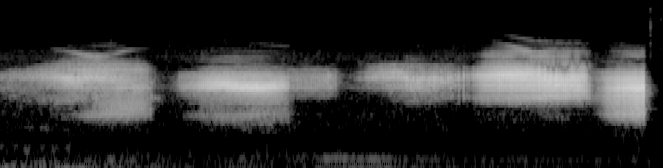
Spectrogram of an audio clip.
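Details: Speaker playback of a pickerel frog, whose low call sounds like someone rubbing the teeth of a saw; five grating, snore-like calls of uneven length follow one another with brief pauses.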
